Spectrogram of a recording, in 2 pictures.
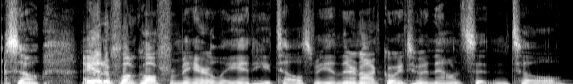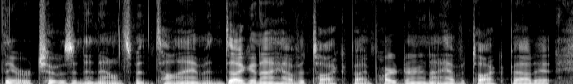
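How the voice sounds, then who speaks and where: A woman's very deep, low pitch with vocal fry, fairly even intonation and a very fast pace, in a very clean recording with a silent background. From San Francisco. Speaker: poet. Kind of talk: interview.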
